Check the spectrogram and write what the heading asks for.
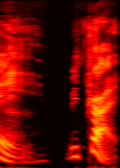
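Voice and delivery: put-on soft Portuguese accent, broken English. Joking about a phrase, the speaker repeats it in a broken-English Portuguese accent. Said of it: "a little bit of a broken English Portuguese accent".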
